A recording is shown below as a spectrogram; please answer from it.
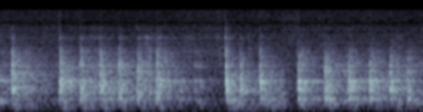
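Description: Rapid knocking on a wooden door, in three quick runs of strokes.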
